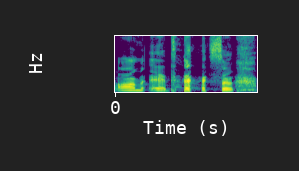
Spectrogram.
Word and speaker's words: Ahmed: My name is Ahmed. You know, when people pronounce my name, and I say this all the time, it's arm and head. So arm, Ed.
